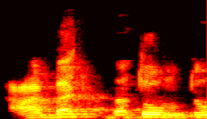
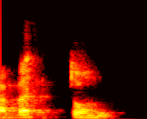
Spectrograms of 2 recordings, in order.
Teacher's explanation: دال جو ہے اس کو ہم تجوید کے قاعدے سے ساکن کر کے اور تا پہ تشدید لگا کے پڑھ رہا ہے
